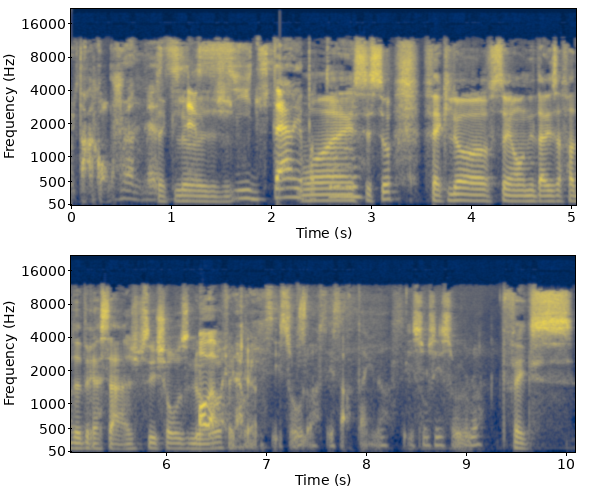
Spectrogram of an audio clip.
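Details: Adult man who stutters and uses his own techniques to control it; stuttering.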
